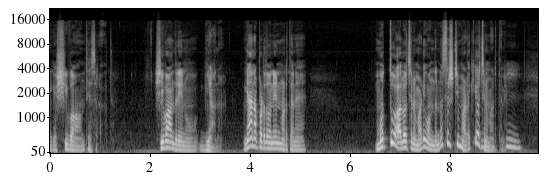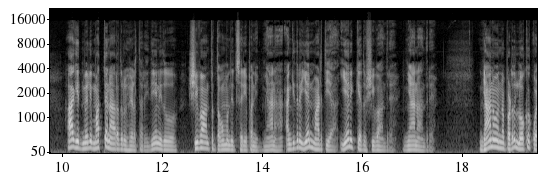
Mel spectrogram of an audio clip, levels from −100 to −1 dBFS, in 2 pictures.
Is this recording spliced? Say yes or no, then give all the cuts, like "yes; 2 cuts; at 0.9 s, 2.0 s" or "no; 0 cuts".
no; 0 cuts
